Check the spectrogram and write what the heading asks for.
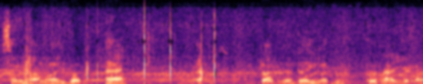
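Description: A man laughs, followed by brief voice sounds over a steady hum, with a few sharp clicks.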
